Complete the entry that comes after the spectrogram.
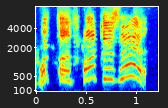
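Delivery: high squeaky mimic of players questioning the play call; mock confused players. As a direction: squeal it like a clueless teammate. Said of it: "players would be like".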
